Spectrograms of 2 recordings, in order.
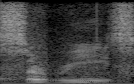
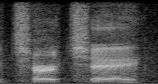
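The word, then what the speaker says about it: Circe: I know it looks like it says cerise or even however it may look to you, but that's actually church-e.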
